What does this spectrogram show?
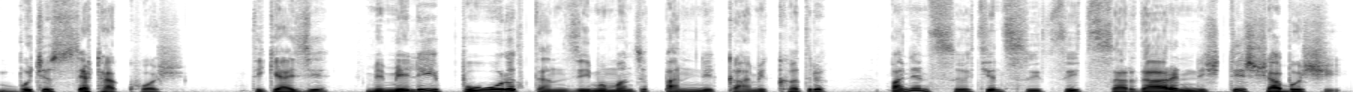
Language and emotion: Kashmiri, happy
